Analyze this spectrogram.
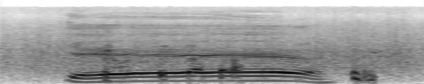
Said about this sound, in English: I'm gonna give him an applause.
